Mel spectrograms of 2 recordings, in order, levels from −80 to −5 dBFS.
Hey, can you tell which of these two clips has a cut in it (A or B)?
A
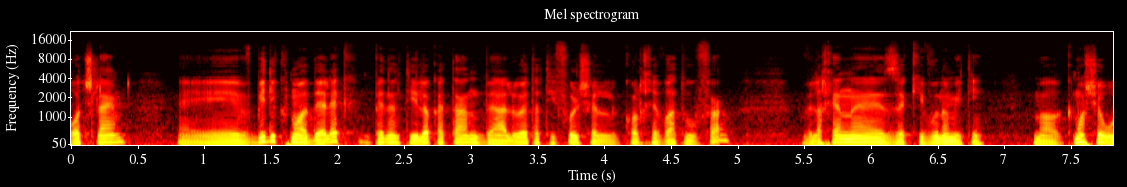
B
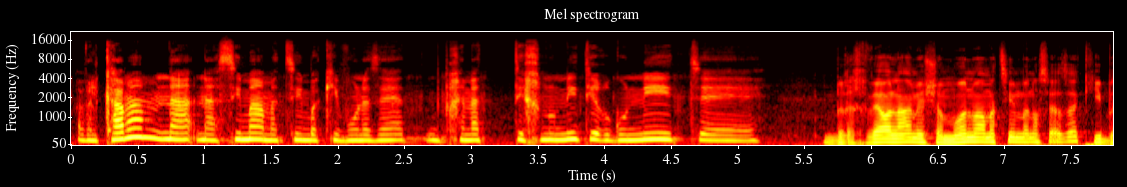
A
